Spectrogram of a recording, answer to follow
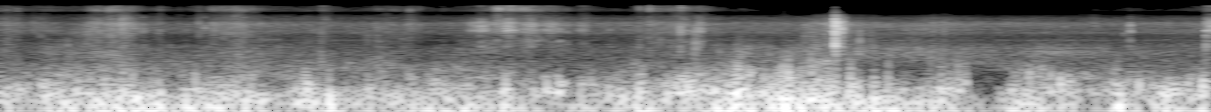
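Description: Wind buffeting the microphone as a continuous uneven low rumble, with one brief sharp click about four seconds in.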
